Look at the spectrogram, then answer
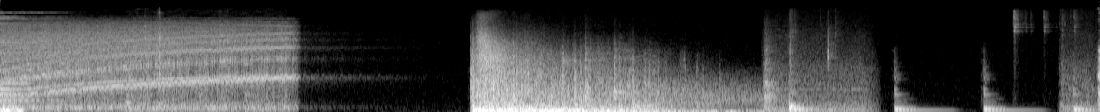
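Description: Rocks exploding in the video game Zelda Wind Waker, a sharp loud blast with a long rumbling decay after a sustained tone cuts off, followed by several shorter booming bursts and crackles.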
